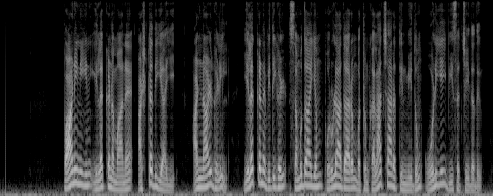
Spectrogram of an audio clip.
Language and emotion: Tamil, neutral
